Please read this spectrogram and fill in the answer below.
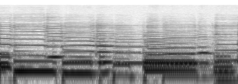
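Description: Violin playing a melodic swing line over the steady chords of an archtop guitar in an instrumental passage with no singing.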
